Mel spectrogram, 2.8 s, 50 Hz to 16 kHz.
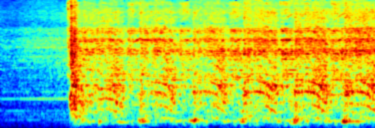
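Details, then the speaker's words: Mitsubishi engine (model possibly GCS25S) with extreme low power, cranking before the compression test: an uneven, lopsided cranking beat, with some strokes catching harder. Ignition is ruled out, and low compression in cylinders 2 and 3 is suspected. "that sound right now that you're hearing is the engine cranking over but it sounds uneven so at this point checking ignition it's not gonna be an issue it's more gonna be compression inside the cylinder"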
